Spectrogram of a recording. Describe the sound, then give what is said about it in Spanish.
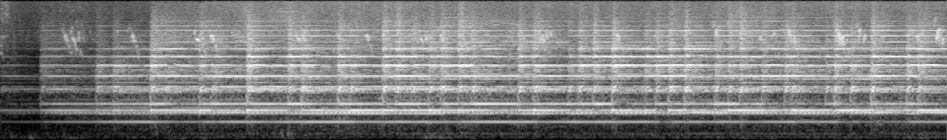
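A church bell in the bell tower of the church of Adanero rings the fire call, struck rapidly and repeatedly so its tones overlap into a loud, continuous, urgent clangor, with no voices. “Hemos comenzado el programa en el campanario de la iglesia de Adanero y estamos escuchando toques de campana, que eran la forma de comunicarse. Este es el toque a fuego.”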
